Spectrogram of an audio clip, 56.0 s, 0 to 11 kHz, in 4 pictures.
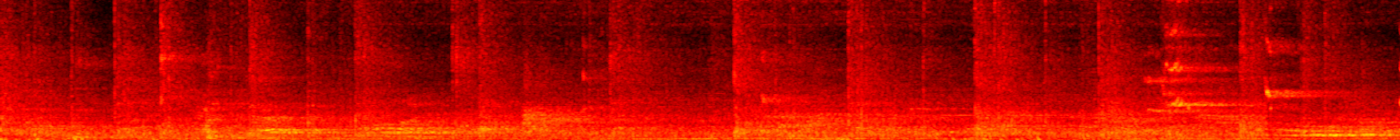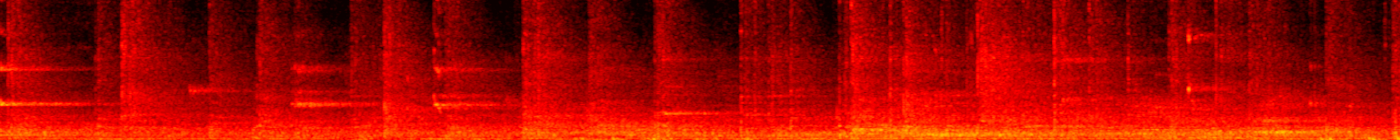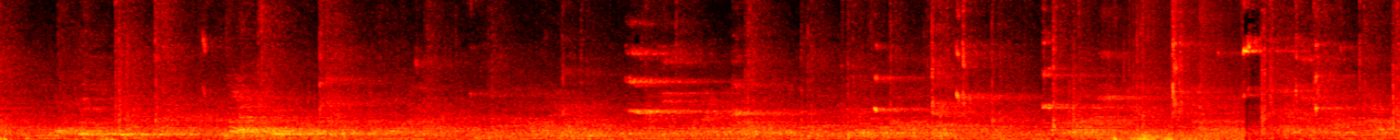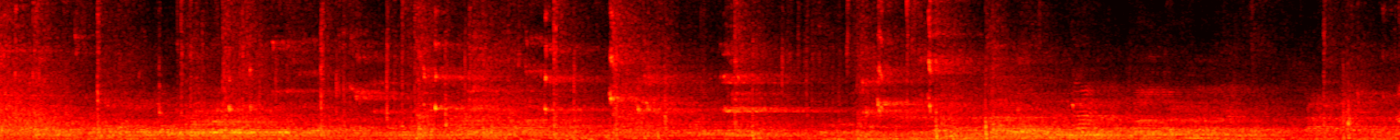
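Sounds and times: rackets hitting shuttlecock: 0.0s - 52.4s
shoes squeaking on court: 5.2s - 28.2s, 32.1s - 52.0s.

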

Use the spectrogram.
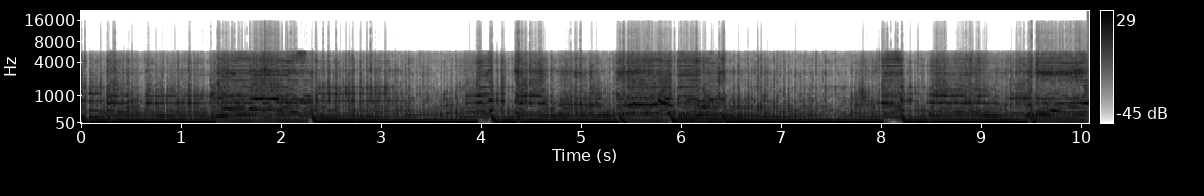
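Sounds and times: distorted heavy bass: 0.0s - 10.0s.

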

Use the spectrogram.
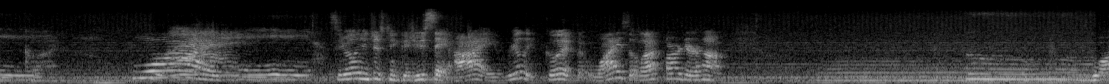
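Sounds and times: voices holding an oo sound: 0.0s - 3.7s, 6.6s - 11.0s.

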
